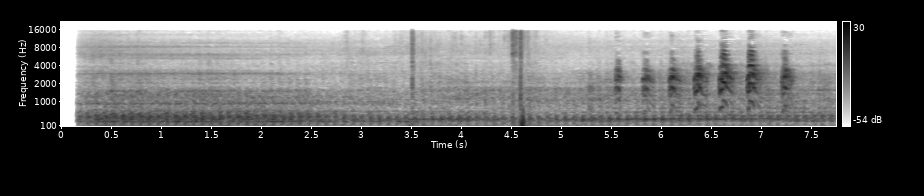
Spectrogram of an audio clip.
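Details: Southern lapwing (Vanellus chilensis), call.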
